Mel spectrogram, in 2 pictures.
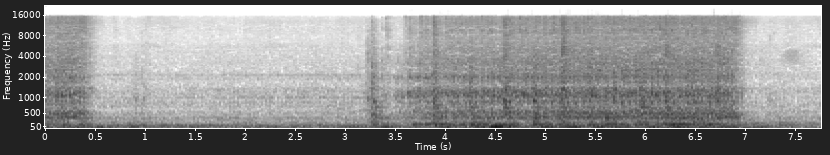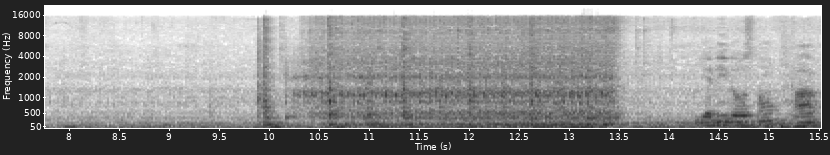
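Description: Electric sewing machine stitching the edge of men's underwear, a steady buzzing run in long bursts with short pauses between, fairly loud and close.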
